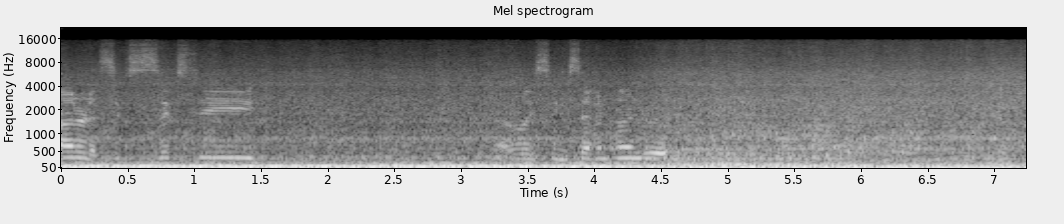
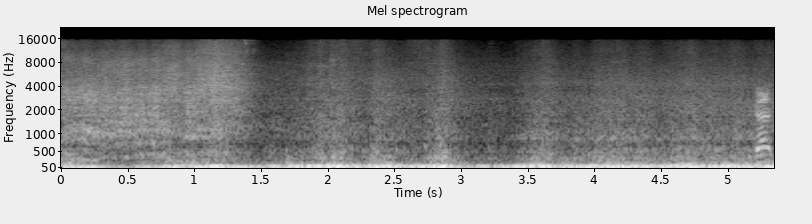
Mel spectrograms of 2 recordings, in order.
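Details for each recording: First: 1976 Pontiac Trans Am twin-turbo big block with solid roller cam on Microsquirt, after fixing 2000 rpm idle: about 600 rpm, short of the desired 700; low even idle, steady throb, no stumbling or hunting; idling much better. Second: 1976 Pontiac Trans Am twin-turbo on Microsquirt, new idle air control valve fitted, stepper settings off: won't idle without about 4% throttle. Deep loud rumble with uneven low pulses; old idle air valve was not sealing, causing the previous 2000 rpm idle.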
